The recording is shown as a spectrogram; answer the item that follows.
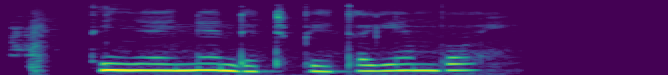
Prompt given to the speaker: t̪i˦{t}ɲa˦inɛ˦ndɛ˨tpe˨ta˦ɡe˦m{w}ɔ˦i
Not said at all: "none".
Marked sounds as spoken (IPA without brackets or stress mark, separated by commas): none, b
